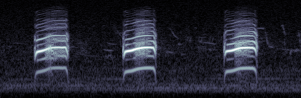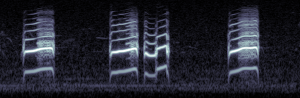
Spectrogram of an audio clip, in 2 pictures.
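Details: Loud, clean nasal honks from a marbled godwit, a large shorebird, repeated about once a second, six calls in all, one of them quickly doubled, with silence between.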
